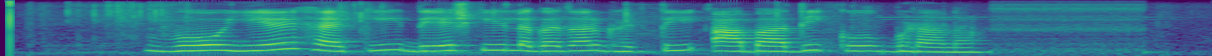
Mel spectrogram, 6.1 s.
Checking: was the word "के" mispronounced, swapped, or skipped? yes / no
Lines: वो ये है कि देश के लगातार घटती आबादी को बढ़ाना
yes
